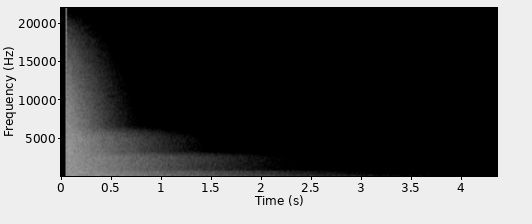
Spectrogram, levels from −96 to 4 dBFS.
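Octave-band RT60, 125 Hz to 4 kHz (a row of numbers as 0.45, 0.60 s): 3.7, 3.4, 3.0, 2.2, 2.2, 1.5 s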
